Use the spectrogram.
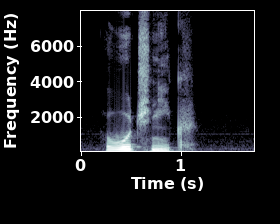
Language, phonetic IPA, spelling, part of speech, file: Polish, [ˈwut͡ʃʲɲik], łucznik, noun, Pl-łucznik.ogg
